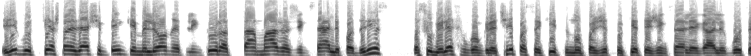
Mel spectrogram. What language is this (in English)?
Lithuanian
